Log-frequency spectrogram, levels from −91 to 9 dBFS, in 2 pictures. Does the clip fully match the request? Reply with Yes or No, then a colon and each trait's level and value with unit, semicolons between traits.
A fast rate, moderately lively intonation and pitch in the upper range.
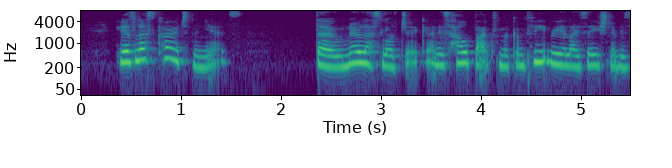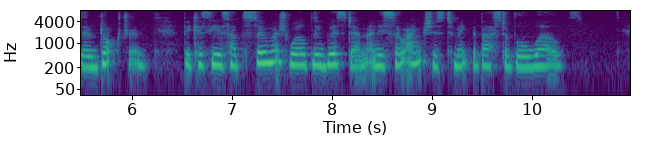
Yes: fast, 220 wpm; average, 3.7 semitones; high, 245 Hz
